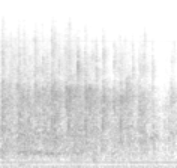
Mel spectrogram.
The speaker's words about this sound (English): Well, a round of applause. Very, very good.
